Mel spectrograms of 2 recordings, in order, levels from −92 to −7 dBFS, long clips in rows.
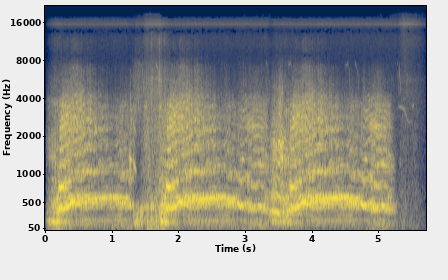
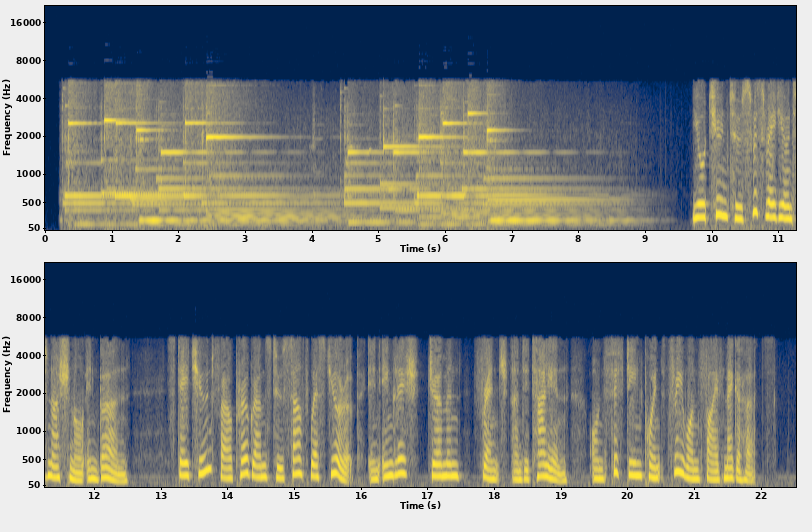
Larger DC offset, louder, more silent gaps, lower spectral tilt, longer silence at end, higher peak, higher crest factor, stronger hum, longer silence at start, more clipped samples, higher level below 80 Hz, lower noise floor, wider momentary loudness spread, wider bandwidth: neither; about the same, -14 LUFS vs -12 LUFS; neither; second, -5 dB/octave vs -9.5 dB/octave; second, 0.25 s vs 0.6 s; about the same, 0 dBFS vs 0 dBFS; about the same, 14 dB vs 12 dB; neither; second, 0 s vs 0.25 s; neither; about the same, -42 dBFS vs -46 dBFS; second, -34 dBFS vs -55 dBFS; second, 7 LU vs 14 LU; first, 18 kHz vs 5.8 kHz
